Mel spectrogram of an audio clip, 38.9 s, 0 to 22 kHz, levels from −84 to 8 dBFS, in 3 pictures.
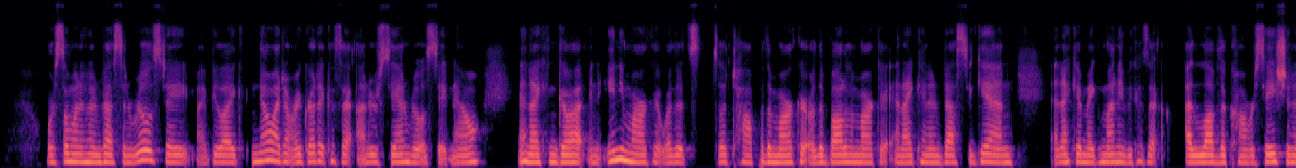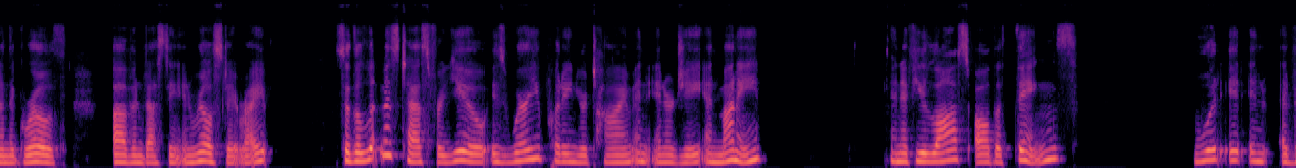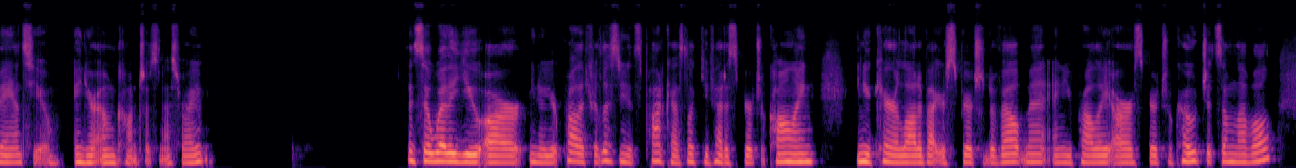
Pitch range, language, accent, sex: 160-185 Hz, English, American, female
